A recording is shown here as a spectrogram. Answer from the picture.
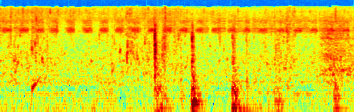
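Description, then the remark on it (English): A small boat being cast off from its mooring as its ropes are untied: a few hollow wooden knocks and water sloshes, irregularly spaced, over a steady outdoor hiss, with no voices. “Cast off then, Simon. You what? The mooring. Untie the ropes.”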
